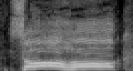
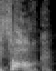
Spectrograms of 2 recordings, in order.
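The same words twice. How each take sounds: First: The vowel is stretched out long. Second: The word is said short and plain.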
